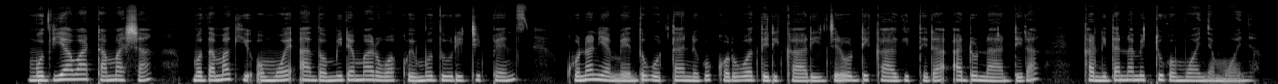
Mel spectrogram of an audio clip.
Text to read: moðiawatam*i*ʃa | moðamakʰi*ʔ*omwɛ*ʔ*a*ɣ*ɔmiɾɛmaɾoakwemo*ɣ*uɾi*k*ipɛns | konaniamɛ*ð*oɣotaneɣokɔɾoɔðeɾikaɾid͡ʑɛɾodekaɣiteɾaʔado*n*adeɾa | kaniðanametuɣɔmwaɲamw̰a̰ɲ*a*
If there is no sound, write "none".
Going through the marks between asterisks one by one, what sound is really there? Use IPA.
a, ʔ, ʔ, ð, ð, t, ð, n, a

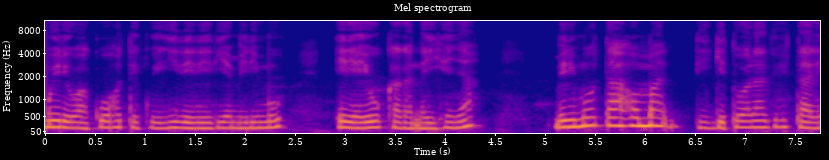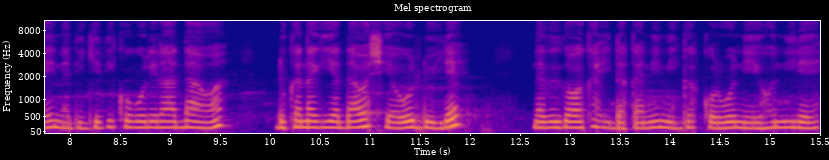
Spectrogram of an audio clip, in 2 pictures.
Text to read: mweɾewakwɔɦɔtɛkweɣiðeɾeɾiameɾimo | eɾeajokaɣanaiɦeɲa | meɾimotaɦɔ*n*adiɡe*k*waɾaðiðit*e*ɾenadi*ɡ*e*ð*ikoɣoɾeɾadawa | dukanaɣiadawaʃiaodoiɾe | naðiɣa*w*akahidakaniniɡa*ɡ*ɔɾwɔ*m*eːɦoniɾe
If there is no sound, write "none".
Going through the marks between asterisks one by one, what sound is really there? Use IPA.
m, t, a, ɡ, ð, w, k, n

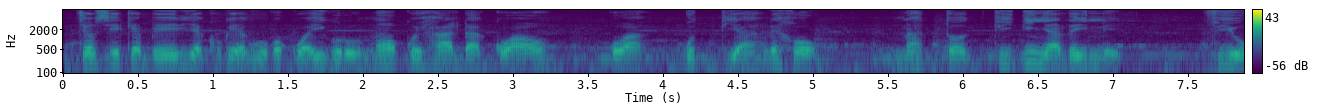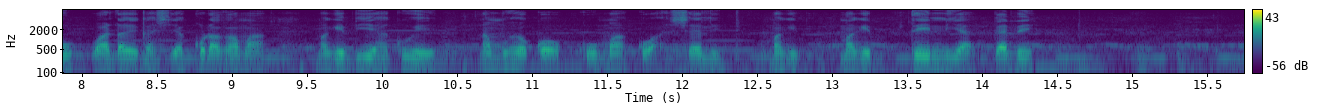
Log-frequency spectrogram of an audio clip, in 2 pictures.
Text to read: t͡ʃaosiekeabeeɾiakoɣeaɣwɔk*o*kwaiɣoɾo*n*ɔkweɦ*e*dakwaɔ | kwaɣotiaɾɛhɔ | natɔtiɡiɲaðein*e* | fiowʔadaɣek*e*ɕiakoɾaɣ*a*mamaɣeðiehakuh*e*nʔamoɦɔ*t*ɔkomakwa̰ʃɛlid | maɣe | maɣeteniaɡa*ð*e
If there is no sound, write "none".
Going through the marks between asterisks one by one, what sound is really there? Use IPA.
ɔ, n, a, e, a, a, e, k, ð

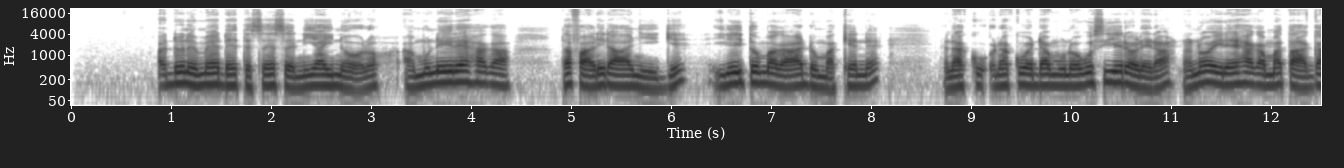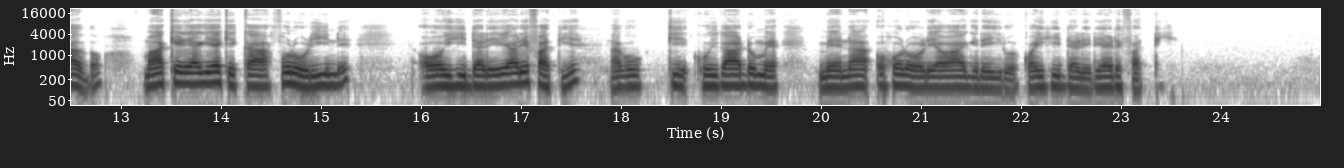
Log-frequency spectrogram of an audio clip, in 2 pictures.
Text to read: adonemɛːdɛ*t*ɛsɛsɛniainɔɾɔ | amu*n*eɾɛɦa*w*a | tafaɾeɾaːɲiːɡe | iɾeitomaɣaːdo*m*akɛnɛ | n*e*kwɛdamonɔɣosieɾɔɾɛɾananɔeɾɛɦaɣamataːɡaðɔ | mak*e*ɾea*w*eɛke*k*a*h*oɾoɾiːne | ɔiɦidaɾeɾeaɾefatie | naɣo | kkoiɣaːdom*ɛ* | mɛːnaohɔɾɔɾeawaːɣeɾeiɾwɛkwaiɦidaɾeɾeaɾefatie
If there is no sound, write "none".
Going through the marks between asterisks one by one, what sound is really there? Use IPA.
t, n, ɣ, m, a, e, ɣ, k, f, ɛ

